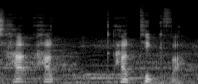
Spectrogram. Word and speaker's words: Hatikva: It's Hatikva. Hatikva, but please correct our pronunciation, by the way, in the... – Hatikva, and the translation is hope.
